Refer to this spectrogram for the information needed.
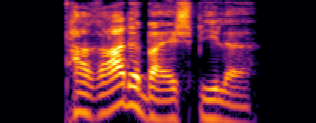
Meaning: nominative/accusative/genitive plural of Paradebeispiel
- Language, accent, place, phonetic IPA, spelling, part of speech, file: German, Germany, Berlin, [paˈʁaːdəˌbaɪ̯ʃpiːlə], Paradebeispiele, noun, De-Paradebeispiele.ogg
